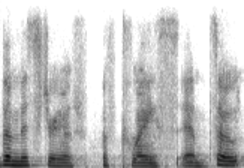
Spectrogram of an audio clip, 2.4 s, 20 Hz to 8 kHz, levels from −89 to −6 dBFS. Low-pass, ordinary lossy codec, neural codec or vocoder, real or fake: 7.2 kHz; Opus, 24 kbps; codec, 24 kHz, 0.9 kbps, WavTokenizer, medium music audio release; fake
